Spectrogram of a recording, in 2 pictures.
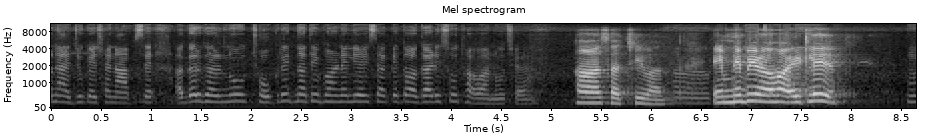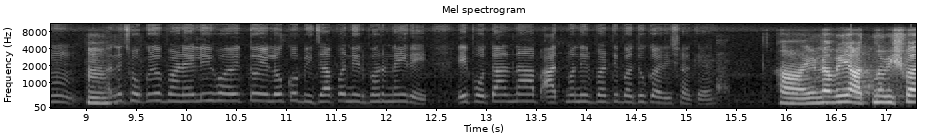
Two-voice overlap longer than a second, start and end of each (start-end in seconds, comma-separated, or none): none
